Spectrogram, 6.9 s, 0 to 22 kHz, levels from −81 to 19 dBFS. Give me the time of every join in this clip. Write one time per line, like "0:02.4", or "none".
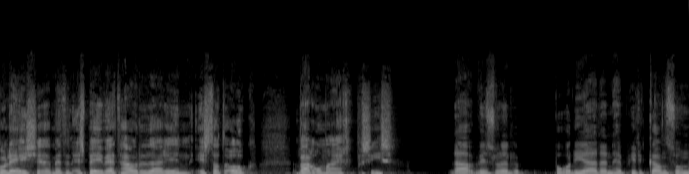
none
